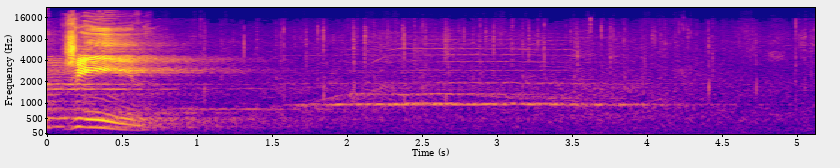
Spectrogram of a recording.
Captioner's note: audience applauds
